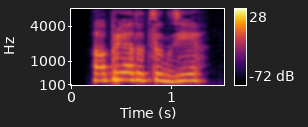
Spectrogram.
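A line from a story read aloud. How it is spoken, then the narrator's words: Cheerful question. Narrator (Russian): весело спросил суслик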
